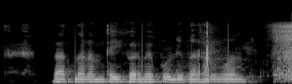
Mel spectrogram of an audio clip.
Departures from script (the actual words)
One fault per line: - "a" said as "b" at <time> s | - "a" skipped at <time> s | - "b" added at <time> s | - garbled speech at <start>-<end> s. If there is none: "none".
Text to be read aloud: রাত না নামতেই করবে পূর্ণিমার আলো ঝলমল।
- "আলো" skipped at 2.0 s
